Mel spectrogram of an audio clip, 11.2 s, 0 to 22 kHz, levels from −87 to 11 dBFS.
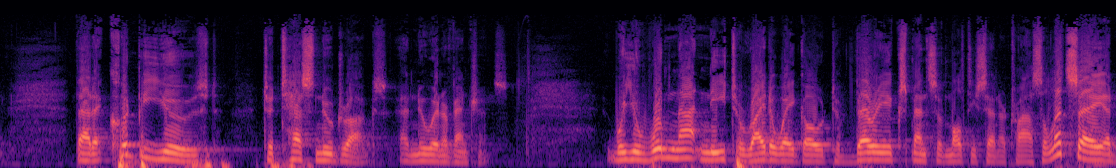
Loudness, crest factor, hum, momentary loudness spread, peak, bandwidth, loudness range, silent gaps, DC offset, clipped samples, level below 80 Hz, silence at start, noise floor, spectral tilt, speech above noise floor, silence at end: -20 LUFS; 12 dB; none; 13 LU; -10 dBFS; 15.5 kHz; 5 LU; none; under 0.1%; under 0.1%; -34 dBFS; 0.75 s; -51 dBFS; -5 dB/octave; 31 dB; 0 s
